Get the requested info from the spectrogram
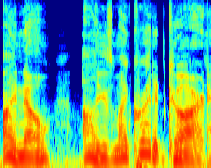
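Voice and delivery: trying hard at a put-on American accent. A streamer playing a game switches into their best american accent. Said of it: "time for my best American accent".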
